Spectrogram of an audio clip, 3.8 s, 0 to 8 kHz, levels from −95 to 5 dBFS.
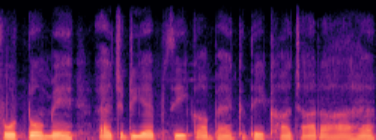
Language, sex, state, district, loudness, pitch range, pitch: Hindi, male, Bihar, Katihar, -18 LUFS, 130-140 Hz, 130 Hz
